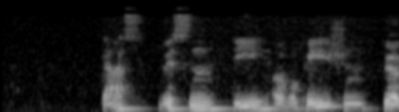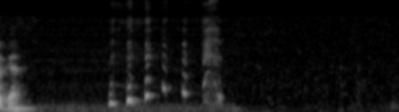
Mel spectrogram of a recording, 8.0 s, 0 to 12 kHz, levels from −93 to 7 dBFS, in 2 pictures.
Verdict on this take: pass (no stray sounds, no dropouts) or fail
fail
